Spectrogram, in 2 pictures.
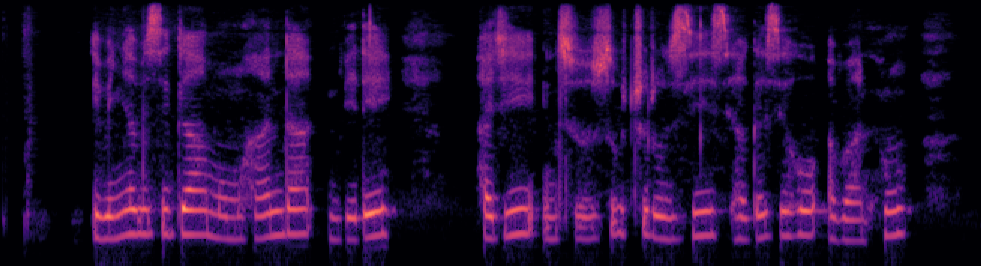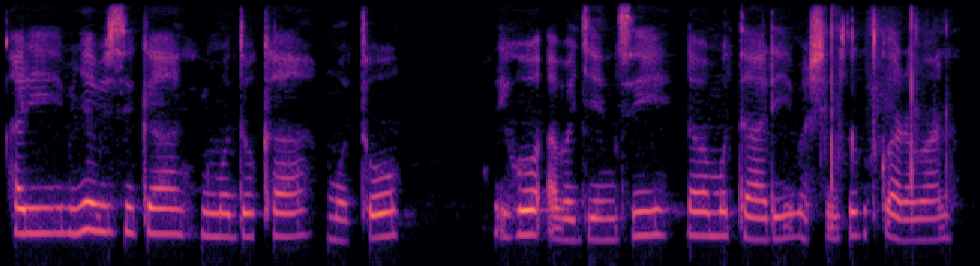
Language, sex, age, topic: Kinyarwanda, female, 18-24, finance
